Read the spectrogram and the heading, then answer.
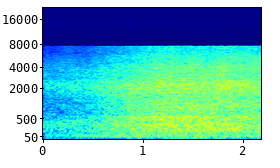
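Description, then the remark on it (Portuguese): Steady wash of gentle sea waves around a grand Roman ship sailing the calm Aegean Sea toward the capital of the Empire, a broad continuous swell of water noise with a faint breeze, rising slightly and holding even, with no voices. “Dois dias depois, como combinado, a família Lúcius, em companhia do amigo Caio Fabricius, já se encontra na grandiosa embarcação romana que navega pelas águas calmas do Mar Egeu em direção à capital do Império.”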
